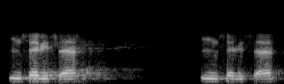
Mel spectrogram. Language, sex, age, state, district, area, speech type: Tamil, male, 18-30, Tamil Nadu, Tiruvarur, rural, conversation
